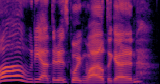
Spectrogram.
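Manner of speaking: usual speaking voice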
